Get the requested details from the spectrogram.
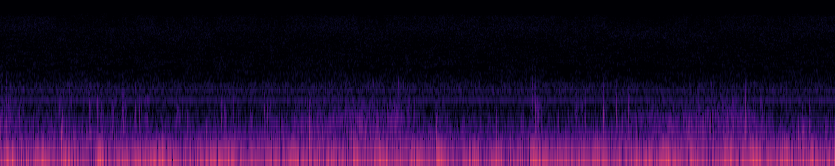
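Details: Person's own normal heart and breath sounds through a stethoscope.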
